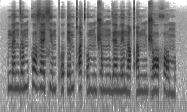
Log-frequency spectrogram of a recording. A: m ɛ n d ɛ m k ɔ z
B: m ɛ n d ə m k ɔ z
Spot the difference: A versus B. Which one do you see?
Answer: B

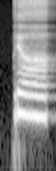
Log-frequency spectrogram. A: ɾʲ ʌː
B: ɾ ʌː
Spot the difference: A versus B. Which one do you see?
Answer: A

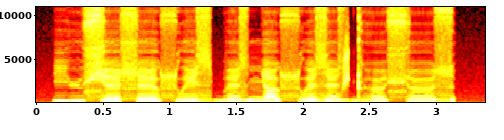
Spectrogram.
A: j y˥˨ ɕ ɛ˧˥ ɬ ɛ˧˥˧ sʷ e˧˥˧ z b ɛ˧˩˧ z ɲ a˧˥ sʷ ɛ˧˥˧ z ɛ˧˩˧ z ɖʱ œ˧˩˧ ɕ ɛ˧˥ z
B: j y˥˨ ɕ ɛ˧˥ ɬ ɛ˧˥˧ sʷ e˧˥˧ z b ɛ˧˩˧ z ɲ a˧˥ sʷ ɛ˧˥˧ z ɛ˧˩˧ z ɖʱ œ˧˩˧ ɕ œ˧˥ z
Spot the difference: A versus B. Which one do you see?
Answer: B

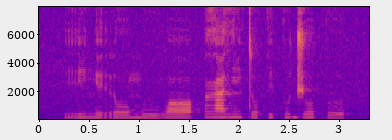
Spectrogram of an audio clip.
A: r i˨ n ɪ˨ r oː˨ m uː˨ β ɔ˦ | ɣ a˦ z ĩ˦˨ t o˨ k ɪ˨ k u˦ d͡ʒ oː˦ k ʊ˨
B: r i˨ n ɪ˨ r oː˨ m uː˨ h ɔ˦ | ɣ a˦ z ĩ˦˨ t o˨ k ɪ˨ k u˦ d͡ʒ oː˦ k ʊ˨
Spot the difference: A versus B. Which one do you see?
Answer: A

